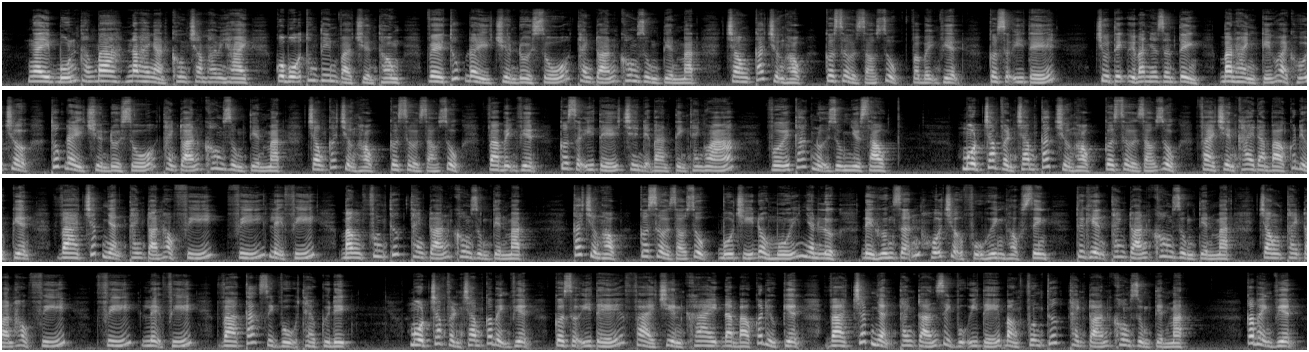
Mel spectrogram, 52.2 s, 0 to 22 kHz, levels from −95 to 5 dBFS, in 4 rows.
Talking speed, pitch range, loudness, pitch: 240 wpm, 185-235 Hz, -25 LUFS, 210 Hz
